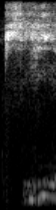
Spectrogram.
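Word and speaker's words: ψυχή: la palabra psiquis, pero se pronuncia psihi en el griego, esa es la pronunciación correcta. O sea, aprendí un griego, estudié griego y sé que estoy diciendo psihi, porque es una especie de psihi.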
